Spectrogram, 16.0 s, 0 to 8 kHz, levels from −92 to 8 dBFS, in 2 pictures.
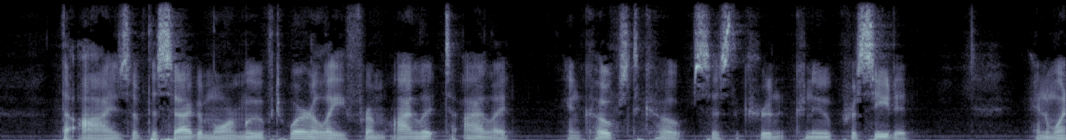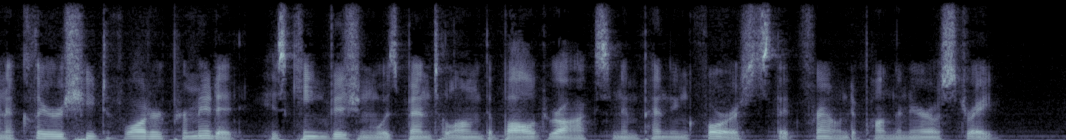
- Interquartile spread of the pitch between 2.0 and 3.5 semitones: Yes, average, 2.8 semitones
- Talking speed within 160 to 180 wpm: Yes, average, 170 wpm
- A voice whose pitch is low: Yes, low, 100 Hz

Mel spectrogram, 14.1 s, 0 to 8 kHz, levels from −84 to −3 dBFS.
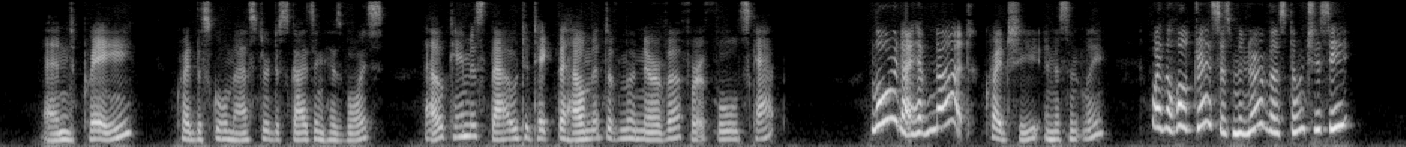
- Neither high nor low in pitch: Yes, medium, 180 Hz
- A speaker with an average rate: Yes, average, 160 wpm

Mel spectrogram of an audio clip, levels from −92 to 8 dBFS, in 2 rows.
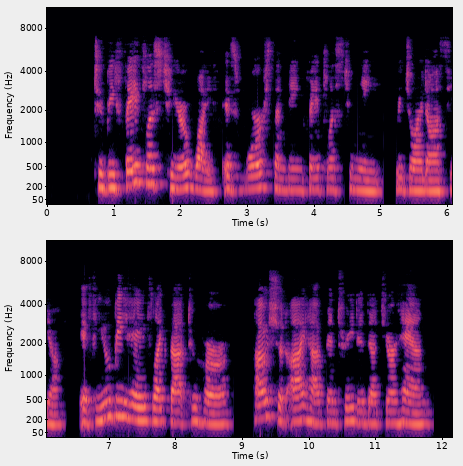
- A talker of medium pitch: Yes, medium, 165 Hz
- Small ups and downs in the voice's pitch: No, average, 3.5 semitones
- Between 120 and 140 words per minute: No, average, 160 wpm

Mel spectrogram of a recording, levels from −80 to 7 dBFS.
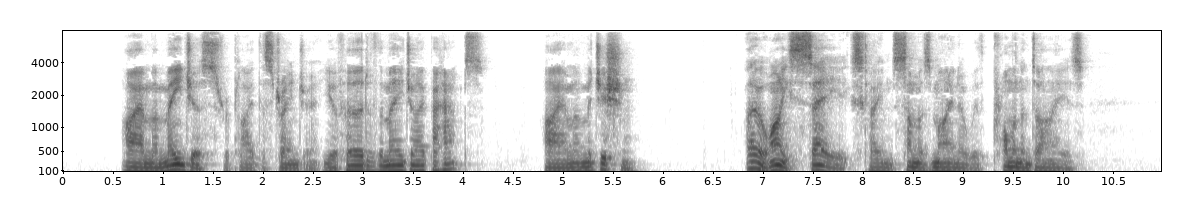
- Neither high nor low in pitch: No, very low, 85 Hz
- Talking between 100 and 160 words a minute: Yes, average, 150 wpm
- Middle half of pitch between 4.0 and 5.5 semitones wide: Yes, average, 4.5 semitones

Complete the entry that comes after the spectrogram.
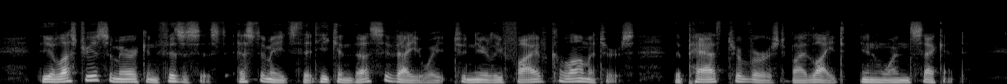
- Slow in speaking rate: Yes, slow, 130 wpm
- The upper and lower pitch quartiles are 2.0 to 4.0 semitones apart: No, average, 4.5 semitones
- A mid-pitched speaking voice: No, low, 110 Hz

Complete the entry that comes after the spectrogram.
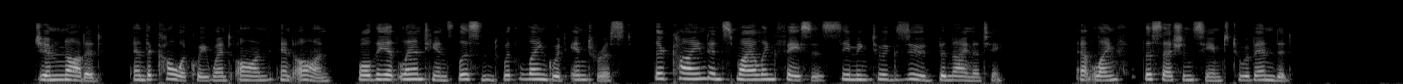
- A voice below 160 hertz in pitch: No, high, 215 Hz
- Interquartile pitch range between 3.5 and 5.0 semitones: No, average, 3.0 semitones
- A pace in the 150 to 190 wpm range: No, average, 140 wpm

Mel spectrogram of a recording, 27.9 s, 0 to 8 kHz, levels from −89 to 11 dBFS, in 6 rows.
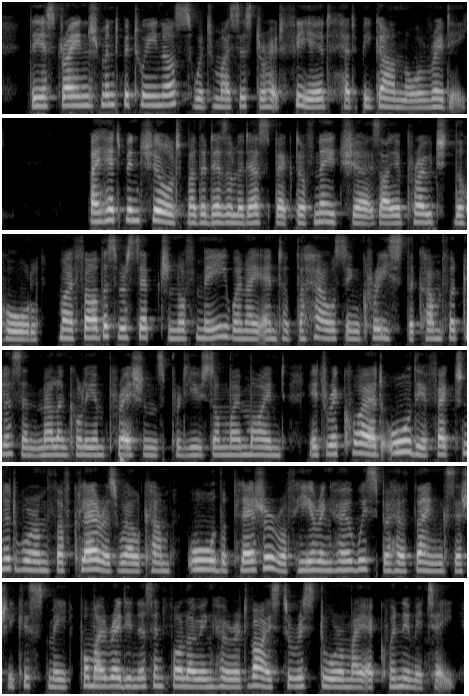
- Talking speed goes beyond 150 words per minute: Yes, average, 170 wpm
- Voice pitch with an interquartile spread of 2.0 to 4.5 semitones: Yes, narrow, 2.4 semitones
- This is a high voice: Yes, high, 215 Hz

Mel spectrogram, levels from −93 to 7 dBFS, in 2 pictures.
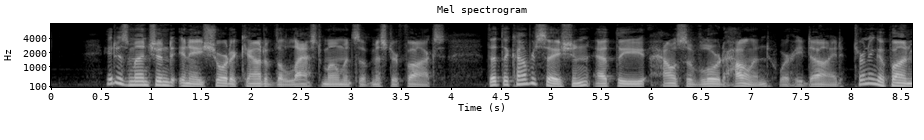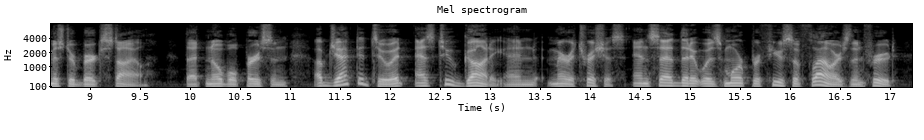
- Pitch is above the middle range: No, low, 110 Hz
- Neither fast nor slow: Yes, average, 190 wpm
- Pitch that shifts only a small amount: No, average, 4.8 semitones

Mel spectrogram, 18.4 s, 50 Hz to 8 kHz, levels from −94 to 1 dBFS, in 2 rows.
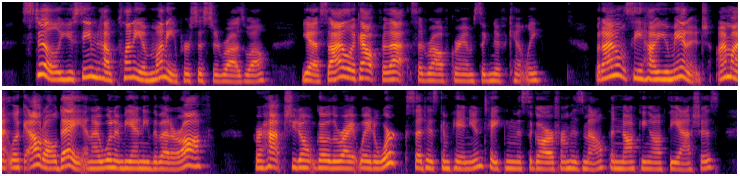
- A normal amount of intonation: Yes, average, 3.1 semitones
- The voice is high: Yes, high, 200 Hz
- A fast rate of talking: Yes, fast, 210 wpm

